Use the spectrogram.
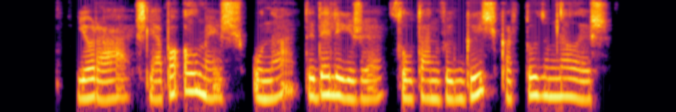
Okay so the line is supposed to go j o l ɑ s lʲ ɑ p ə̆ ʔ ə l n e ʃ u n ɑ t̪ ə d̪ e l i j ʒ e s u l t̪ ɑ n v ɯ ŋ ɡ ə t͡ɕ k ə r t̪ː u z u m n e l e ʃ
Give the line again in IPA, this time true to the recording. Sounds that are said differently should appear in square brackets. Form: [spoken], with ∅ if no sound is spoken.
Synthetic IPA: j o [ɾ] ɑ [ʃ] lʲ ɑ p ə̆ ʔ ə l [m] e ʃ u n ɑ t̪ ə d̪ e l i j ʒ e s u l t̪ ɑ n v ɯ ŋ ɡ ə t͡ɕ k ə r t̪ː u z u m n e l e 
